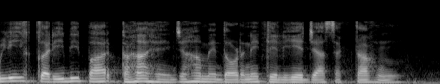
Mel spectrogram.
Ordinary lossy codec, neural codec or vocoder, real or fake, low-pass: none; codec, 16 kHz, 2 kbps, FunCodec, trained on LibriTTS, 25 frames a second; fake; none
